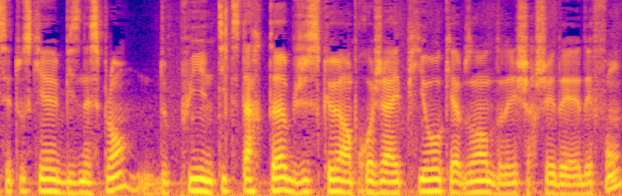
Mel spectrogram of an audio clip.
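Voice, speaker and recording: With a Belgian accent, a man talks at a moderate pace in a medium pitch, his intonation fairly even. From Belgium. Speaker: business consultant and company founder. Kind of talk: YouTube explainer monologue. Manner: hesitant, many fillers and repetitions.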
